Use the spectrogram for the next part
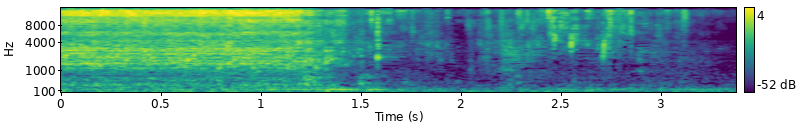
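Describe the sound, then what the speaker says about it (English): Warm tap water gushes loudly into a bathroom sink while a cleaning cloth is rinsed, then the flow cuts off, leaving wet squelches and drips as the cloth is wrung. "I'm gonna rinse my cloth. Now when you're rinsing, I do like to use warm water"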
